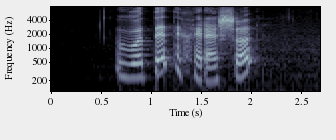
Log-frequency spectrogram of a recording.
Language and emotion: Russian, positive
